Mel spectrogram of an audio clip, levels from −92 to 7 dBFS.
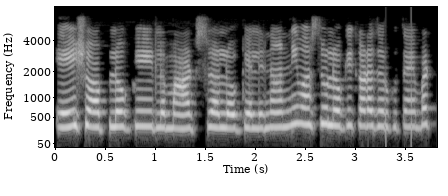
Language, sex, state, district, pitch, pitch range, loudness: Telugu, female, Telangana, Karimnagar, 315 Hz, 300-330 Hz, -15 LUFS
